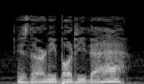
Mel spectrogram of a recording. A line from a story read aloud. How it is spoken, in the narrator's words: he asked nervously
